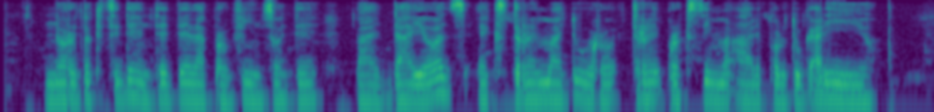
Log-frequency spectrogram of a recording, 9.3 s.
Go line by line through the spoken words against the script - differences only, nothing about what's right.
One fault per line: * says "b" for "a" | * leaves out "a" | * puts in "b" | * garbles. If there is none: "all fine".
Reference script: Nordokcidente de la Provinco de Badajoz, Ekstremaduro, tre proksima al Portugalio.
all fine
